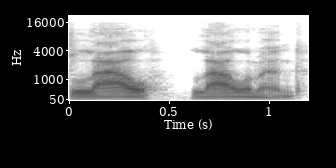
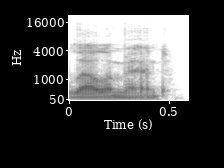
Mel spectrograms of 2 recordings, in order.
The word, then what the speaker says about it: Lallemand: No, it's Lallemand, not Lallemand. I did spell it wrong, but thankfully the internet fixed me.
